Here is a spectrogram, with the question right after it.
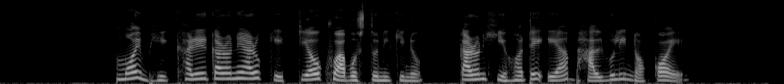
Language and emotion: Assamese, disgusted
